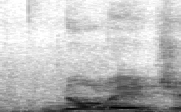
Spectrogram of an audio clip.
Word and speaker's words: knowledge: Pneumatic, knowledge, and gnome. Oh, I think that was just the Big Nerd alert. – Silent letters. – They have silent letters at the beginning, and that, I'm afraid, is the end of round one with a triumphant 3-0 score to Big Nerd.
